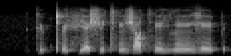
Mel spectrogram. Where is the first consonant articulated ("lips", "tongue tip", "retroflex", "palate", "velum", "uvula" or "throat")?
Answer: velum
